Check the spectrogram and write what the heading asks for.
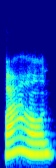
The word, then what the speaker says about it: wound: had kids say, "Miss, you said wound, but that's a wind, like the wind blowing in the air." And I'm like, yes, that's exactly how you spell it, but we have a different pronunciation because it's a homograph and we have a word that has a different meaning.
